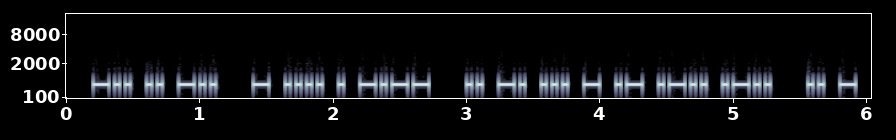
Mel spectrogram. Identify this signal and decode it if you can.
Morse code, heard as a keyed tone, about 32 wpm, 700 Hz. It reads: DID THEY INSTALL IT
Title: Sentences from Top 1600 Words 30wpm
